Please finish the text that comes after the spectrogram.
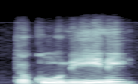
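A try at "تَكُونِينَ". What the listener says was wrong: नीनी नहीं, तकुनीनी नहीं, तकुनु तकुनीना, तकुनीनी नहीं,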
